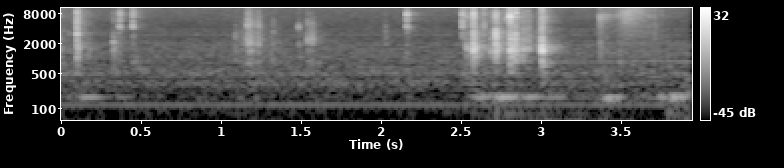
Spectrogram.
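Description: Typing on a computer keyboard for a quick web search: light, irregular key clicks throughout, then a denser, louder flurry of strokes near the end, with no talking.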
